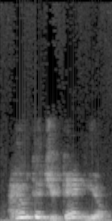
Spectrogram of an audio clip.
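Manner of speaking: very high squeaky question; lampooning a clueless American, high and squeaky; mock naive American. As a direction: ask in a high cartoonish voice. American asking, retold.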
